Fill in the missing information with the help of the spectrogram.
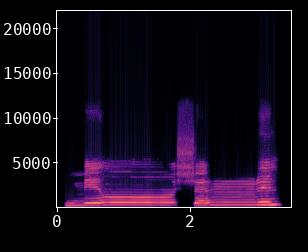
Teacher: So you need to make sure that when you're reciting it, because sheen is not one of your throat letters, you're going to hide the sound of the noon. So you're going to end up saying mil sharril.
